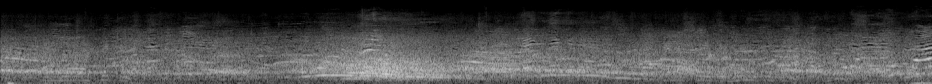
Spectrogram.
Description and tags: Soccer stadium Oehh
Field recording of a Dutch soccer match at the Cambuur Stadium in Leeuwarden Netherlands.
